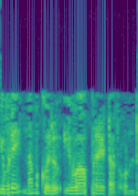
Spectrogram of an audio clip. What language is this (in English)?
Malayalam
